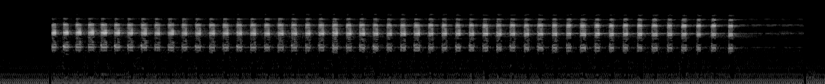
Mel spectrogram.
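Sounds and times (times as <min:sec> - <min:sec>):
evening cicada song: 0:00.5 - 0:08.1.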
